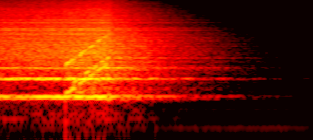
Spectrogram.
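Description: Break in a K-pop karaoke instrumental: the beat drops out, leaving a hissing synth noise swell with a quick rising sweep and a held note, which fade to silence about one and a half seconds in.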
